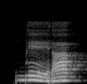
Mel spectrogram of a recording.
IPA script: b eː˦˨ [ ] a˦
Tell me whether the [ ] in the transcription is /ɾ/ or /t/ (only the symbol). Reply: ɾ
